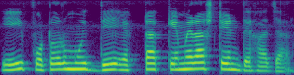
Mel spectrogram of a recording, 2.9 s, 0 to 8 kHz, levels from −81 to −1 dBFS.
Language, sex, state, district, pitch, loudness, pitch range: Bengali, female, Assam, Hailakandi, 230 Hz, -14 LUFS, 210-240 Hz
